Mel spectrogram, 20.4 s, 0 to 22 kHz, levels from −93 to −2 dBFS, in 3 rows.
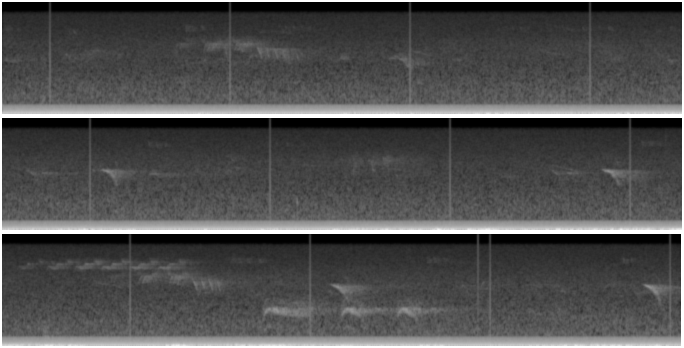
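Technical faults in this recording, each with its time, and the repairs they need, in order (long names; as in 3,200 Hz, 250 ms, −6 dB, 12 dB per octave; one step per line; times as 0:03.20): mains hum 50 Hz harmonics 6 −24 dBFS
scratch tick 33 1/3 rpm −12 dBFS
0:18.36: click −12 dBFS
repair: click removal
hum removal 50 Hz, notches 6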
